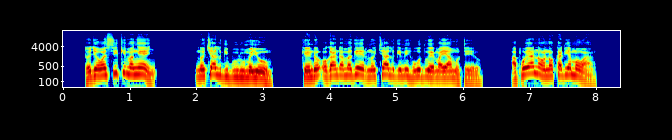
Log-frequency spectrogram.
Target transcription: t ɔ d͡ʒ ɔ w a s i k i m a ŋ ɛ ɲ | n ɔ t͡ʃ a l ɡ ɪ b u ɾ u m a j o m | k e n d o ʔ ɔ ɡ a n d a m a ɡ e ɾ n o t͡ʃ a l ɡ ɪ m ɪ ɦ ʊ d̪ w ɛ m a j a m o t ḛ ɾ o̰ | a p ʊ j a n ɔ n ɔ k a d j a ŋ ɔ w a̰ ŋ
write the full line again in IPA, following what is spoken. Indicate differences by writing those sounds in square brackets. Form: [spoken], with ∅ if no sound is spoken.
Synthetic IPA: t ɔ d͡ʒ ɔ w a s i k i m a ŋ ɛ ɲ | n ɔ t͡ʃ a l ɡ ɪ b u ɾ u m a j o m | k e n d o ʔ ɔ ɡ a n d a m a ɡ e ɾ n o t͡ʃ a l ɡ ɪ m ɪ ɦ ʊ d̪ w ɛ m a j a m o t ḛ ɾ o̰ | a p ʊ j a n ɔ n ɔ k a d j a [m] ɔ w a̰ ŋ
